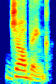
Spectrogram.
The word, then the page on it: jobbing: Indian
